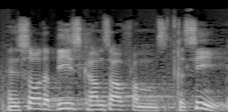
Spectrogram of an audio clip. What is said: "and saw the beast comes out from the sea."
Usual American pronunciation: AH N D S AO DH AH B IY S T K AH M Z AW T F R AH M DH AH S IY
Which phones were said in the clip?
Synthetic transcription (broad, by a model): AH N S AO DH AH B IY S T K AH M S AW T F R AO M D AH S IY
